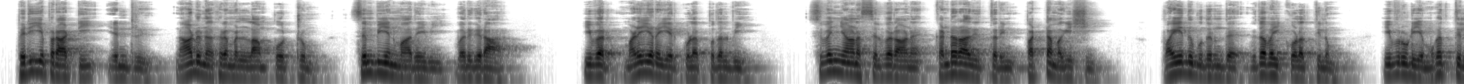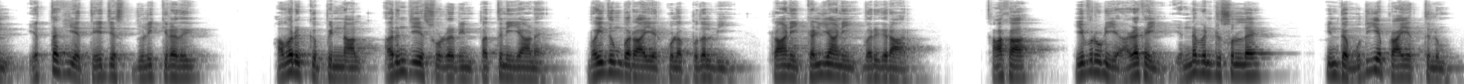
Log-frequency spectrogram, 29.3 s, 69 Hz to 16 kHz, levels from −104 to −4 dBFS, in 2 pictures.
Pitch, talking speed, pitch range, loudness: 110 Hz, 95 wpm, 100-125 Hz, -20 LUFS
